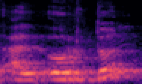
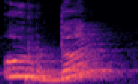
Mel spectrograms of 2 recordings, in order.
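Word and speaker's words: الأردن: or jordan arabic yes this country is called al-urdun an arabic all jordanians are called male and female because their country is called al-urdhan it's not called jordin jordan no no it's called or simply urdun and remember is a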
